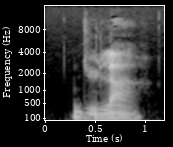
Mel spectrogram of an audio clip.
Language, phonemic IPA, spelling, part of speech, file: French, /laʁ/, lard, noun, Fr-lard.ogg
- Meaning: 1. bacon 2. lard, fat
